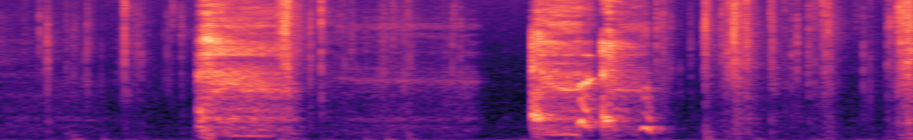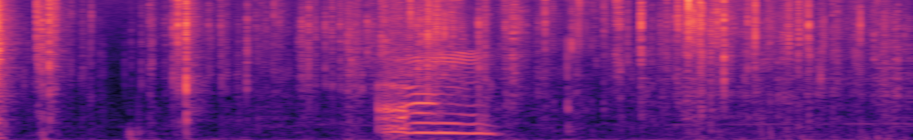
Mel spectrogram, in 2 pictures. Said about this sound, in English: Okay, so we'll pick this up. I'm putting away the plastic bags now.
